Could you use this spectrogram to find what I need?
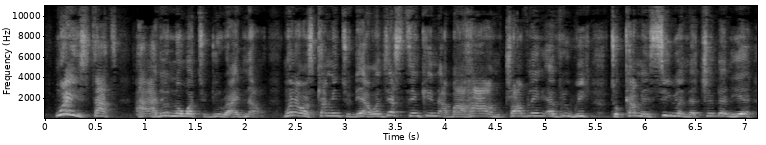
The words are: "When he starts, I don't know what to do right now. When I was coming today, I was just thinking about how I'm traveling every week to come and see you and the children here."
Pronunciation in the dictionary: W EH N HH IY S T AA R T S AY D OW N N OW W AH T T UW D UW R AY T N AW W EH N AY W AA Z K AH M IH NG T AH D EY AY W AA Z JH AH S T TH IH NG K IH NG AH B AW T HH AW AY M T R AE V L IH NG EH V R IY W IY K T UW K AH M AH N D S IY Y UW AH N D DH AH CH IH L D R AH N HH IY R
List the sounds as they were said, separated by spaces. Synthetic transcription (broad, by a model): W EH N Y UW S T AA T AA AY D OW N N OW W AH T T UW D UW R AY T N AW W EH N AY W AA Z K AH M IH NG T AH D EY AY W AA Z JH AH S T TH IH NG K IH NG AH B AW T HH AW AY M T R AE V L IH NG EH V R IY W IY K T UW K AH M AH N S IY Y UW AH N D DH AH CH IH L D R AH N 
